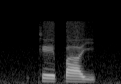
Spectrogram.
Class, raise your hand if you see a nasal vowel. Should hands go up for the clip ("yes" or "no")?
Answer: no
